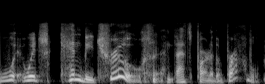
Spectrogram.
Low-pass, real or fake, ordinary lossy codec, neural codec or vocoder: 7.2 kHz; real; Opus, 16 kbps; none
